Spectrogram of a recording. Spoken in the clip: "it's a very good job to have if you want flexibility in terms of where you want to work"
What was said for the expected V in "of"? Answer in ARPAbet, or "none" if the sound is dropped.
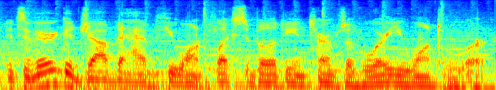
V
